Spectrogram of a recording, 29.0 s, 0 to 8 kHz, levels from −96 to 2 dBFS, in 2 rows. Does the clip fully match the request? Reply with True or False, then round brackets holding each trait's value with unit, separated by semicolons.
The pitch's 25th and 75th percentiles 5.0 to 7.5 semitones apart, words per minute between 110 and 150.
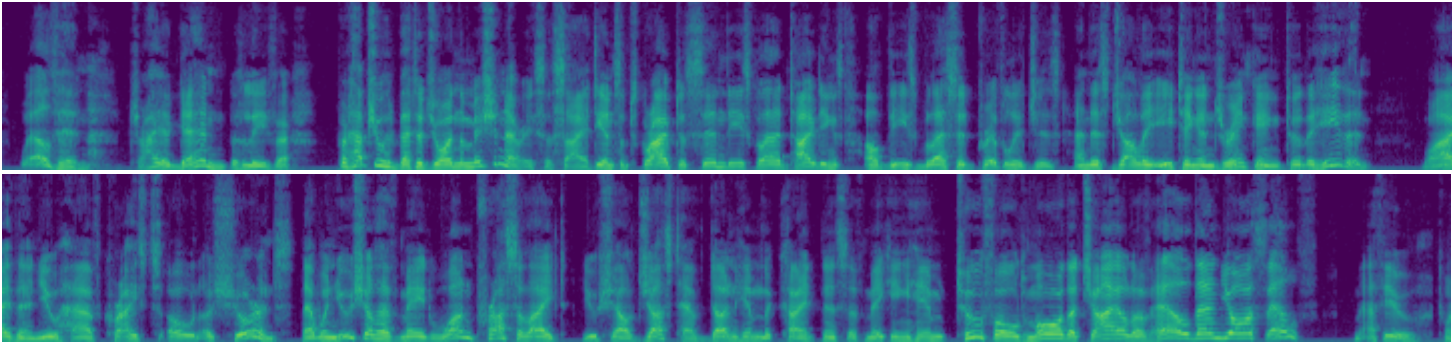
True (5.6 semitones; 145 wpm)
